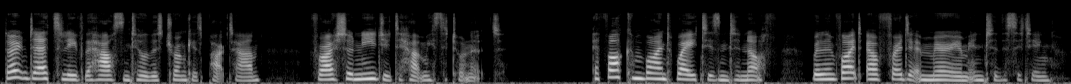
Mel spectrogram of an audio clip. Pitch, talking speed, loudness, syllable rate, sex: 220 Hz, 215 wpm, -20 LUFS, 6.0 syllables/s, female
